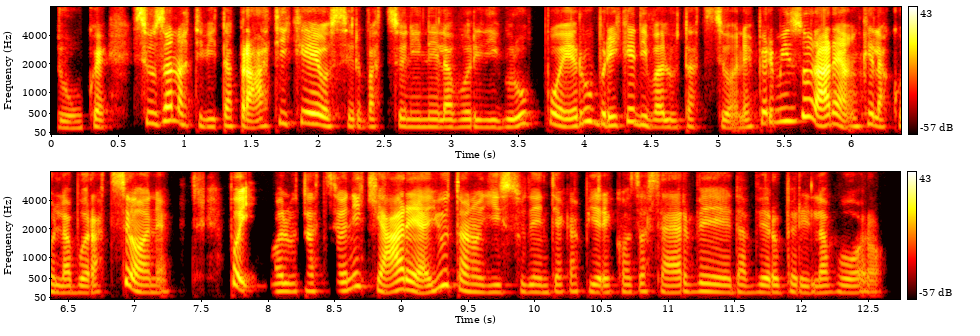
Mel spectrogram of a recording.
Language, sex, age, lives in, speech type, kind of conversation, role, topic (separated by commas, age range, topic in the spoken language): Italian, female, 30-34, Italy, read, expert-assistant, expert, Come si può aggiornare il programma scolastico per includere competenze pratiche utili nel lavoro di oggi?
